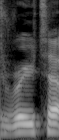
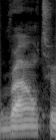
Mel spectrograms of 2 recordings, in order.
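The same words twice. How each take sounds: First: It is pronounced the British way, like 'rooter'. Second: It is pronounced the American way, like 'rowter'.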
